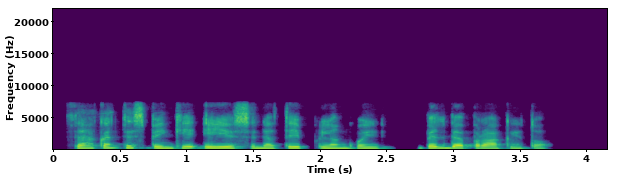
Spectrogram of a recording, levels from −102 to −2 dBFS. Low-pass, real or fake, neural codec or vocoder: 7.2 kHz; real; none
